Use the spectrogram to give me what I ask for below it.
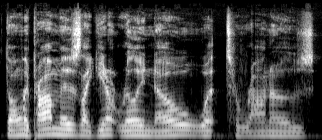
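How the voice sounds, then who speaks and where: A man's voice: medium pitch, flat delivery, fairly quick, a little mellow, no room sound. A man co-hosting a podcast, giving blunt opinions on esports while losing his voice. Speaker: podcast co-host. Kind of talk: casual esports analysis chat.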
